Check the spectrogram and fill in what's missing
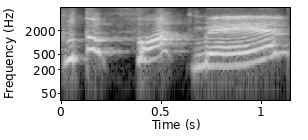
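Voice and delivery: high, incredulous snap with a laugh; indignant retort. Retold or imitated. To the bike cop at her window, an indignant snap. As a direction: throw it back at him, outraged. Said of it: "I was like".

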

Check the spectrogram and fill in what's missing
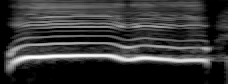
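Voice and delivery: high loud woo; cheering about Swiss cake rolls; excited whoop. Real, not acted. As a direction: cheer at the treat. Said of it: "you were rich".

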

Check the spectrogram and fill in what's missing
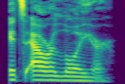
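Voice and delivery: grave, understated character voice; solemn, contained announcement; great seriousness. A narrator's reading. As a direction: deliver the news very seriously. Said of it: "Joyce said with great seriousness".

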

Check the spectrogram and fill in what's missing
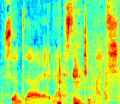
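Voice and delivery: soft unvoiced whisper trailing off; whispered aside. Real, not acted. Child admitting she talks too much, whispering. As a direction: tuck it away as a shy afterthought.

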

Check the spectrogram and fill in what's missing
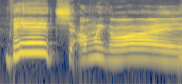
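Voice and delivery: very high, overwhelmed exclamation; gasp, then cry out to your friend; getting emotional. Real, not acted. Reacting to friend's offspring test, emotional. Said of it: "I'm getting emotional".

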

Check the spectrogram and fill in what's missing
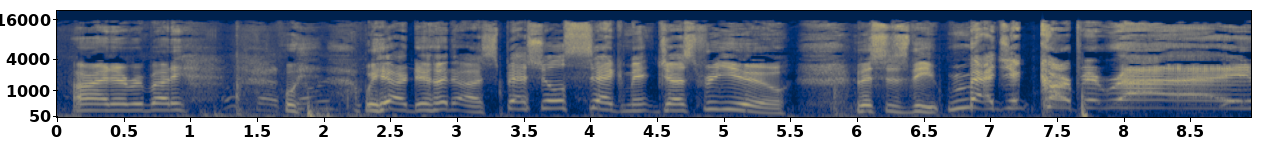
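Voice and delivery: loud, high, slowed show-host announcement; hammed-up announcer introducing the Magic Carpet Ride. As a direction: present the segment like a TV host. Announcing a segment on camera.

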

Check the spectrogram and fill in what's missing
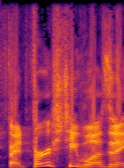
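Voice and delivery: usual speaking voice

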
